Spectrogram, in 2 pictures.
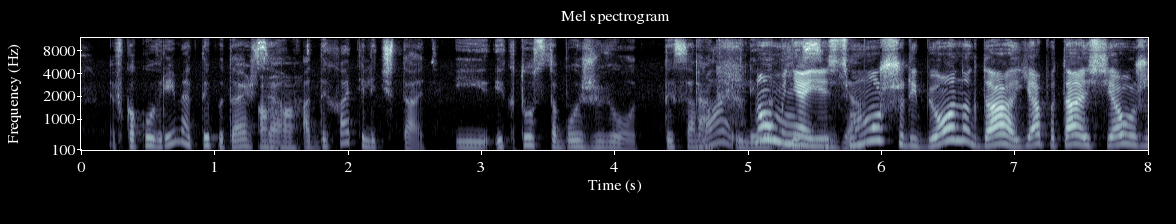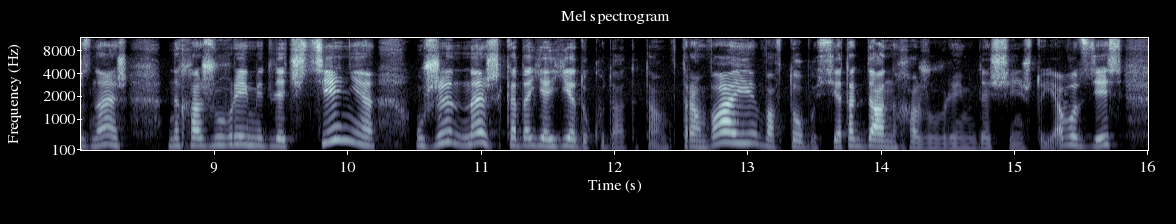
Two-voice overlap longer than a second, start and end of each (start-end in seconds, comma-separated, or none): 4.6-5.9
